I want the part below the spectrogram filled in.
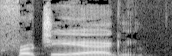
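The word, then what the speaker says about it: frociaggine: It's Frociagni. – Is that how it's pronounced? – Frociagni is apparently what it is.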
